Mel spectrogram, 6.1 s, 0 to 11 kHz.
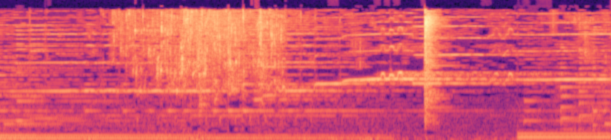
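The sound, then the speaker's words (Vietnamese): Filtered water is poured into a pot with agar seaweed, heard as a soft rushing, trickling hiss that swells in the first half and then fades over a steady background hum. “Con cho rau câu vào nồi và 1 lít nước lọc.”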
